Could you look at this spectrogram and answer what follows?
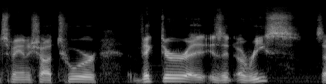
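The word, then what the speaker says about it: Erice: Over the 3 decades after the release of his previous film, the revered Spanish auteur Victor, is it Aris? Is that how you say it, Will? Aris.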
